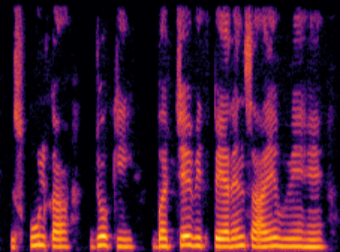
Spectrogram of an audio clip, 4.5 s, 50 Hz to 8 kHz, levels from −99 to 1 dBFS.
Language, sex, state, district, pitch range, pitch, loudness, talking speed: Hindi, female, Uttar Pradesh, Etah, 230-260 Hz, 240 Hz, -16 LUFS, 130 wpm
